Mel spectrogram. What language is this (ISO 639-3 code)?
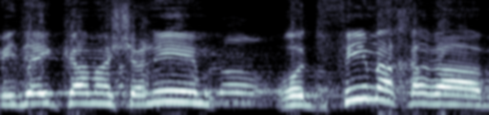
heb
